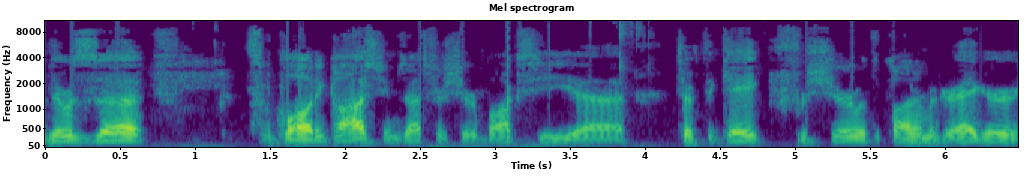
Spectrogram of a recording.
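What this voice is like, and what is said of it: Slightly raspy, strained voice. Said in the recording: “a little raspy here. Lost my voice a little bit singing”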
